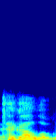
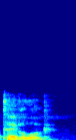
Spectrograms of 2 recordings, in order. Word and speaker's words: Tagalog: Tagalog, right? Is the right way to say it, not Tagalog.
